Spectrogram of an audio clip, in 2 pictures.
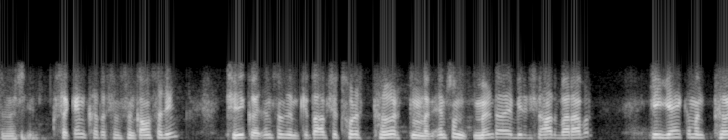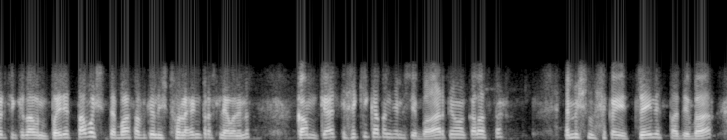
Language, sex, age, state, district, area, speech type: Kashmiri, male, 30-45, Jammu and Kashmir, Baramulla, rural, conversation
